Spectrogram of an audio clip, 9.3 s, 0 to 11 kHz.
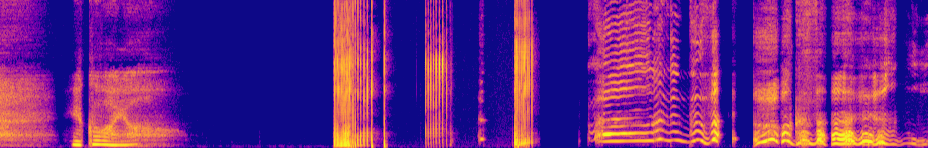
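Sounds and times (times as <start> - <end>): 
speech: 0.7 - 1.6
short sputtering fart bursts: 3.3 - 5.4
strained moaning and whimpering voice: 5.9 - 9.2.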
